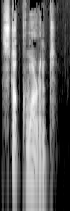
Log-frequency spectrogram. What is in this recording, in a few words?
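"stock warrant", English, British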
